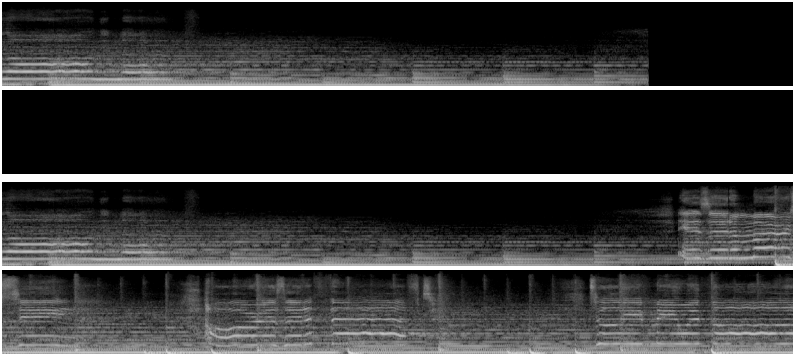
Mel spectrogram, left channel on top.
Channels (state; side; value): drops out; left; at 6.5 s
